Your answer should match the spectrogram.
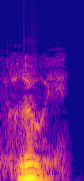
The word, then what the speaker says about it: Louis: He pronounced it the French way, Louis.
